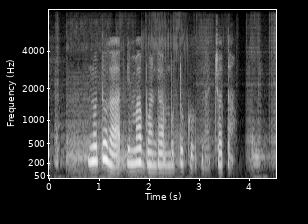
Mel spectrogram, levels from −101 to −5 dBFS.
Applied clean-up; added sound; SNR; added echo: none; Fart; 19 dB; none.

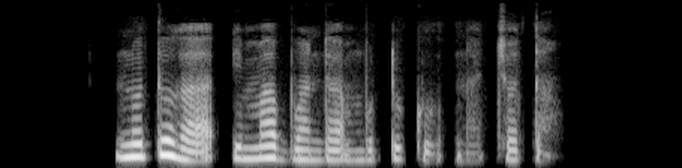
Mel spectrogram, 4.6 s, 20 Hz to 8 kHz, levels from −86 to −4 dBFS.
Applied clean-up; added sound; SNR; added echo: none; none; none; none.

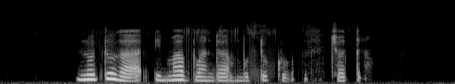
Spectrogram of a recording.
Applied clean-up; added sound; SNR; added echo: neural diffusion model UNIVERSE++.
